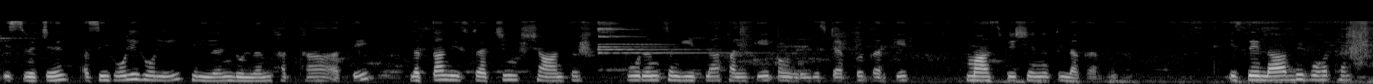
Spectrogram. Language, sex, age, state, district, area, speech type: Punjabi, female, 30-45, Punjab, Hoshiarpur, urban, spontaneous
